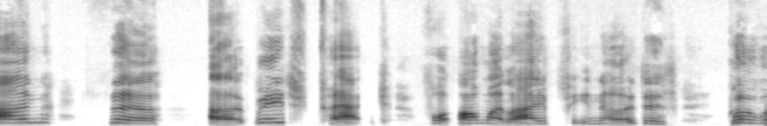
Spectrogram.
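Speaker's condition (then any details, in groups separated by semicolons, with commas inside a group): Cerebral palsy; from birth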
